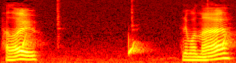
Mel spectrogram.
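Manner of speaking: ordinary talk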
